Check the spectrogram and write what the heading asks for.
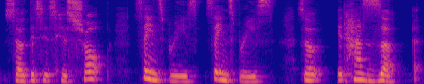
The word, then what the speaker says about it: Sainsbury's: we pronounce it is Sainsbury's sayings Breeze scenes Breeze and we have to say the Z at the end Sainsbury's Sainsbury's so we don't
